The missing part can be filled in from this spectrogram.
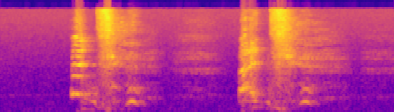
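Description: Two forceful sneezes, each a sharp inhaled catch followed by an explosive burst of air and spray.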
